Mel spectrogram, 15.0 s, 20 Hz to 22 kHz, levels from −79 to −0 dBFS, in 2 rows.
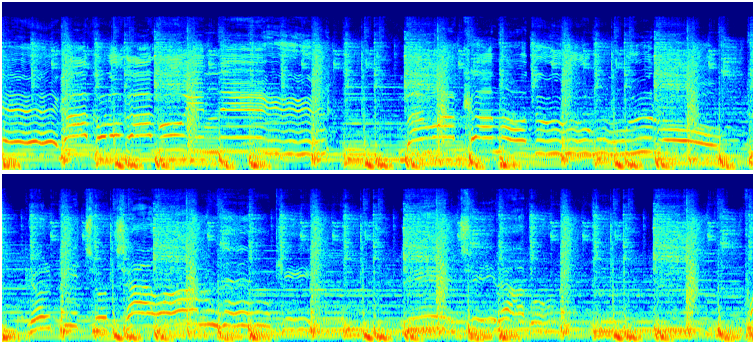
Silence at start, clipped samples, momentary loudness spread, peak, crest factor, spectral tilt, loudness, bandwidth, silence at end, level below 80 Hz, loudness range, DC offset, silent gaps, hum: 0 s; under 0.1%; 4 LU; -8 dBFS; 12 dB; -5 dB/octave; -20 LUFS; 16.5 kHz; 0 s; -34 dBFS; 1 LU; under 0.1%; none; none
